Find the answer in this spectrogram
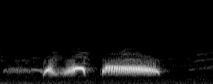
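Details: A single phrase of spotted dove lure cooing, meant to attract wild doves: a low murmur, a pair of short bent notes, then a drawn-out, even coo, heard clearly against silence.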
